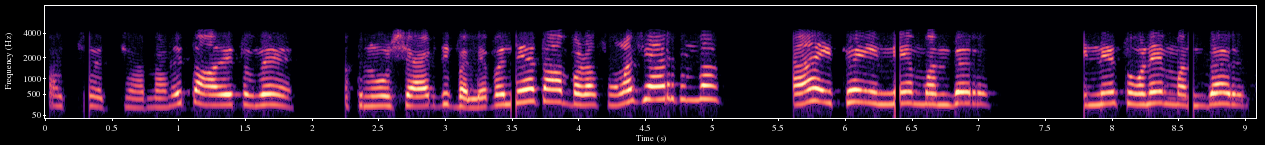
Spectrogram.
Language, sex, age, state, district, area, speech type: Dogri, female, 30-45, Jammu and Kashmir, Jammu, rural, conversation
